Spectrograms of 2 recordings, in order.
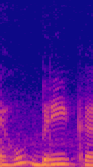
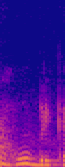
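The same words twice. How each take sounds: First: "rubrica" stressed on BRI; penultimate stress. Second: "rúbrica" stressed on RÚ, the first syllable; wrong early stress. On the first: Teacher correcting students, "rubrica" stressed on BRI. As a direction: lean on the middle syllable BRI of "rubrica". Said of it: "é uma palavra paroxítona". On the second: Teacher rejecting the error, "rúbrica" stressed on RÚ. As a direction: punch RÚ in "rúbrica". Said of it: "não é a rúbrica". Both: Shown as a demonstration.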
